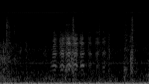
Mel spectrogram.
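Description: Sheep bleating in the video game Minecraft: a short, quiet, wavering bleat standing alone over a faint background.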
